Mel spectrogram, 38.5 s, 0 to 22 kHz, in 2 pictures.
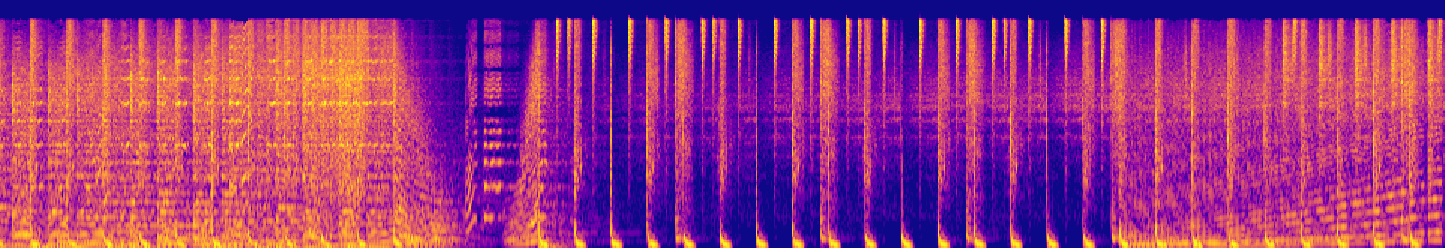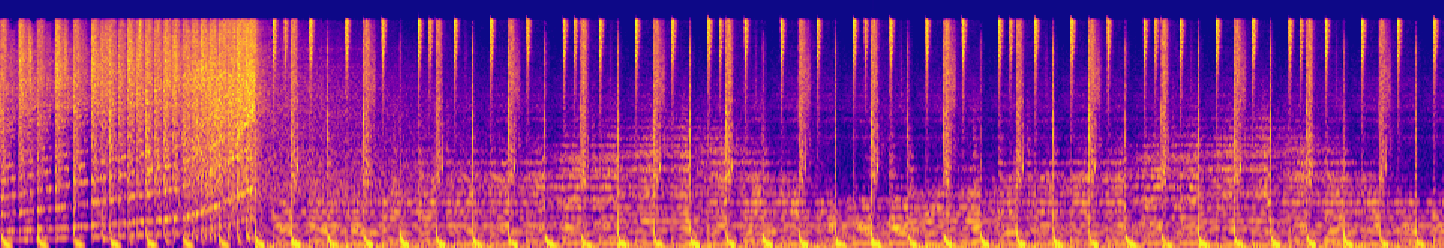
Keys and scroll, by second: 0.1-2.3 typing, 3.3 Return, 12.7 Tab, 20.4 Tab, 23.1-25.4 typing, 27.4 Return, 32.4 Tab.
